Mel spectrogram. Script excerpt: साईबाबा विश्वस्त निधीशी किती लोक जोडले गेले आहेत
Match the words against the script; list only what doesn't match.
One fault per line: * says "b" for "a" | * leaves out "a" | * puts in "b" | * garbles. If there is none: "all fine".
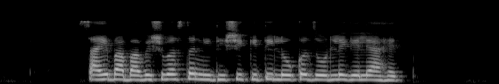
all fine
